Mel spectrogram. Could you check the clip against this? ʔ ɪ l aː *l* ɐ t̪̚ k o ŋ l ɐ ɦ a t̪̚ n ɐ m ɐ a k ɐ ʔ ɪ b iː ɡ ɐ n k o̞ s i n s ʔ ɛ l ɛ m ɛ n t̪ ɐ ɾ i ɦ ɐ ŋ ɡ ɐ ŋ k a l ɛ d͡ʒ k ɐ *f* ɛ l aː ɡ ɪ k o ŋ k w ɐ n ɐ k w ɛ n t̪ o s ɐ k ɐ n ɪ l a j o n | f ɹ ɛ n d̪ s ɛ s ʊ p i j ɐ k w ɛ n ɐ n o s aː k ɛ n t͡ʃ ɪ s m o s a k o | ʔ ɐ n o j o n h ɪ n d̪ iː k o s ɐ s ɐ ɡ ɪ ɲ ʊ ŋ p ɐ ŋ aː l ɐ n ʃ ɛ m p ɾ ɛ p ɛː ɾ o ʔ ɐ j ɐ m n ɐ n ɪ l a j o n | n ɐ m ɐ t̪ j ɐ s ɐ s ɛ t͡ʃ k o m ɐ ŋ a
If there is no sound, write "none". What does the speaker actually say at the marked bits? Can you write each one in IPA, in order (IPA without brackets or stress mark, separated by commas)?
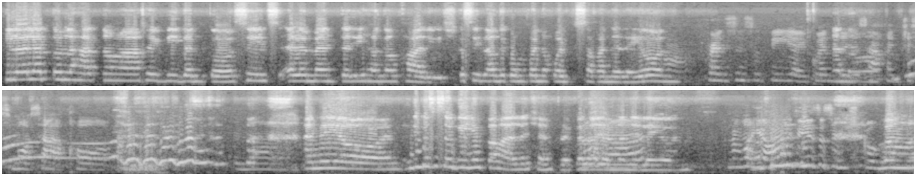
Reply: l, s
